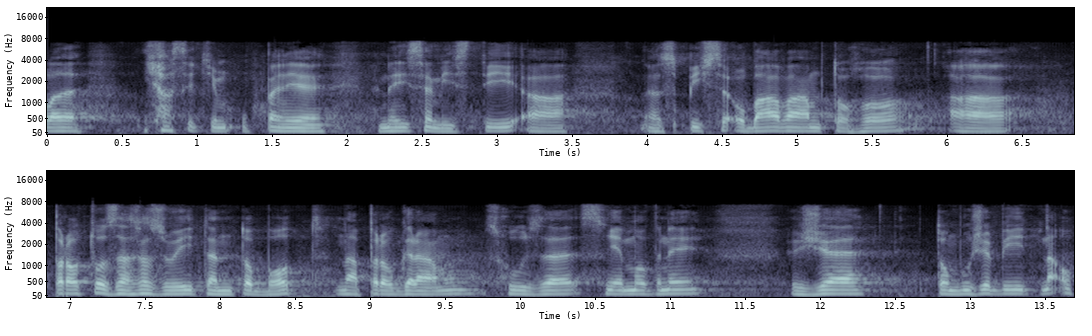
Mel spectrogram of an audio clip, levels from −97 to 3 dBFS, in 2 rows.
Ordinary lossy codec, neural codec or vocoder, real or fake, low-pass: AAC, 96 kbps; codec, 16 kHz, 4 kbps, X-Codec, WavLM features, trained on Multilingual LibriSpeech; fake; 7.2 kHz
